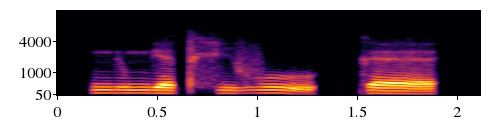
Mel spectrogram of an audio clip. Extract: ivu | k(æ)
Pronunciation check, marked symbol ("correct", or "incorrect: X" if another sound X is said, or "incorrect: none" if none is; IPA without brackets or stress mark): incorrect: ɛ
